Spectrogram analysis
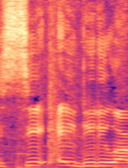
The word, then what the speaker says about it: Caddy: Your boy, C-A-D-D-Y, pronounced Caddy.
